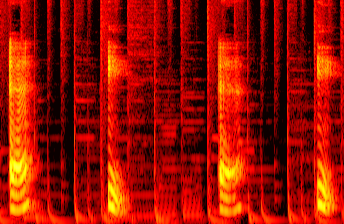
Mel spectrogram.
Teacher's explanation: this sound is made with the e and the I vowel sounds pushed together. So it's e as in egg and the I as in sheep vowel sounds. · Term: diphthong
